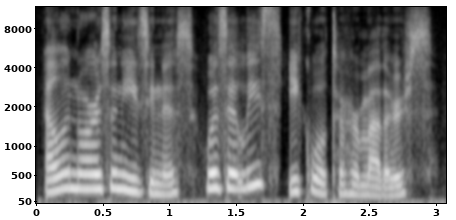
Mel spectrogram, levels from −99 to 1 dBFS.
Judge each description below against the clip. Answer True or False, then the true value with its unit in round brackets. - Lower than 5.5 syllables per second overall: False (5.8 syllables/s)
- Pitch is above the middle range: True (220 Hz)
